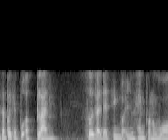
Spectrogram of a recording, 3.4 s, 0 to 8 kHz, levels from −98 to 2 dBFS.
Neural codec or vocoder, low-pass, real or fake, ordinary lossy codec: none; 7.2 kHz; real; AAC, 16 kbps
